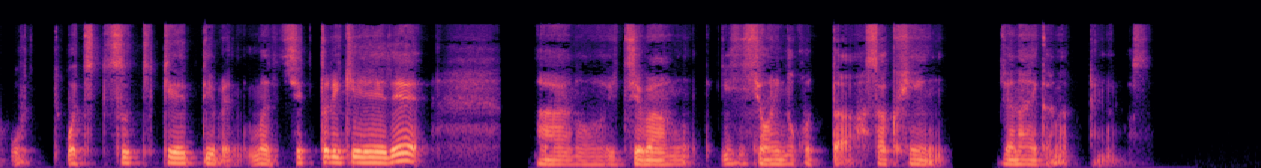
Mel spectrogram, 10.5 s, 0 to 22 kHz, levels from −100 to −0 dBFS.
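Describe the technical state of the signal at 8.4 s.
At 8.4 s the signal is intact, with no fault audible in the speech at that moment.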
